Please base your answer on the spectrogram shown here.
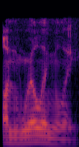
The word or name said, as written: unwillingly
